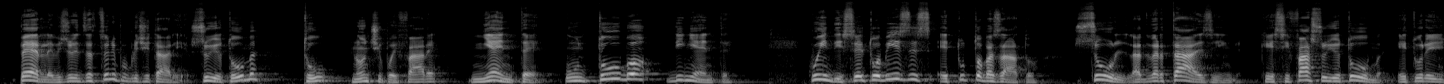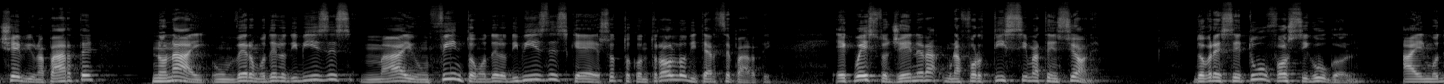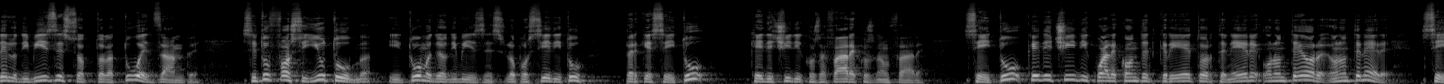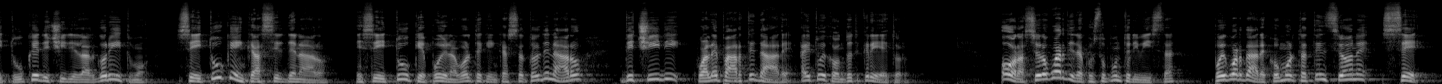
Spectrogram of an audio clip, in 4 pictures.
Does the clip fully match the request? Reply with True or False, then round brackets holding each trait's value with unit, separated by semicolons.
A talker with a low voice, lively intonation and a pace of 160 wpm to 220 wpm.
False (150 Hz; 8.2 semitones; 165 wpm)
